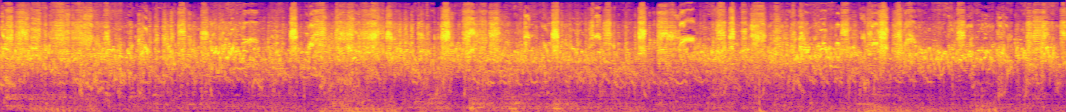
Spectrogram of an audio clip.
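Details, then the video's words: An aviary full of happy budgies keeps up a lively, high twittering chorus of rapid chirps and raspy warbles, steady throughout. "Happy Budgies Sounds | Budgies Chirping Sounds"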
